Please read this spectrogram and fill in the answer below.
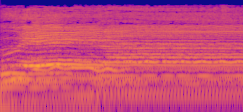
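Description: Live gospel worship singing: a lead voice slides up into a long held note over a group of singers and sustained backing chords.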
